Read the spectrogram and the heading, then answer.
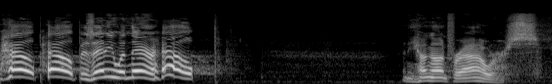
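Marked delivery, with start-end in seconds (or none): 0.0-2.2 high, loud cry for rescue; screaming for help. Acted. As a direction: scream up from a cliff, desperate. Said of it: "he's screaming up".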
